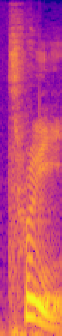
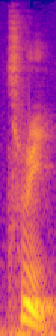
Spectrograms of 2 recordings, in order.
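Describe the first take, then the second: No difference in how they are said.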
